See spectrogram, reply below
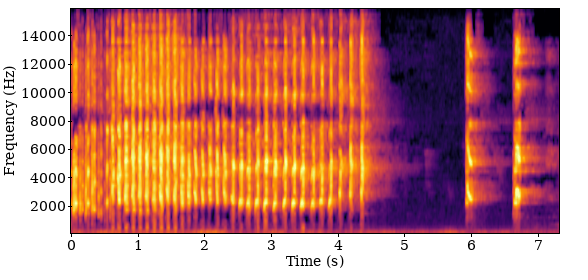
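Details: Lovebird performing a 'ngekek' trill: fast, evenly pulsed, shrill chattering for about four seconds, then quiet, then two separate harsh high chirps. A faint low hum runs underneath.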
